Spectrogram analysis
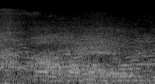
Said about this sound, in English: Dozens of protesters on the front lines are wearing masks. But there's more and more people getting in front of cameras without masks and screaming, "Marg bar Khamenei, death to Khamenei." It's the ultimate insult.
